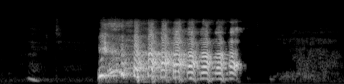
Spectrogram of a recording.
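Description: A young woman laughs loudly and heartily.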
